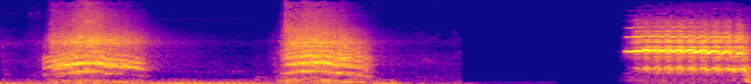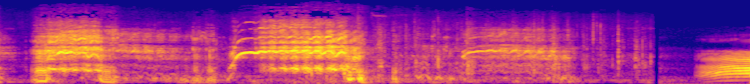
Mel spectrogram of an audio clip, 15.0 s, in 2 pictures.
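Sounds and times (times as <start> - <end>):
horses neighing: 6.2 - 13.3.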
